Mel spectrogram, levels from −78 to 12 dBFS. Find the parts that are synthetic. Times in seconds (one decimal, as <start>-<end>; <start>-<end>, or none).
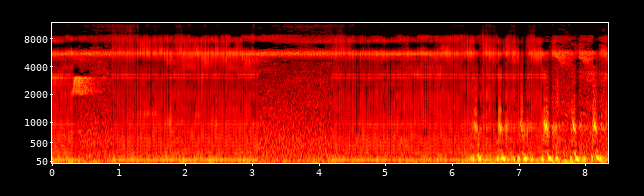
0.0-0.4; 0.9-3.1; 4.2-7.4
